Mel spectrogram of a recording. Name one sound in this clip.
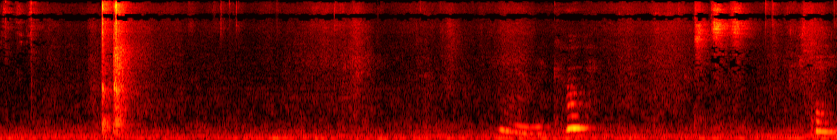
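Grooming scissors snip through a puppy's curly coat.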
